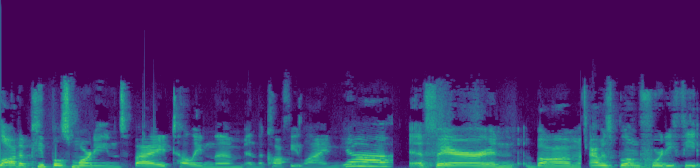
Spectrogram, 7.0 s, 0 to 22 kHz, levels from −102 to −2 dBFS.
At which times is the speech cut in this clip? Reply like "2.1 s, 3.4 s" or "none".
4.0 s, 5.8 s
